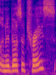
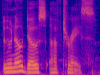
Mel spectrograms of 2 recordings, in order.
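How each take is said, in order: First: It is said fast. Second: It is said slowly.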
